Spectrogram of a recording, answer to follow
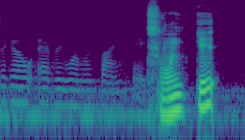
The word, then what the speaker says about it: Tlingit: Tlingit? Tlingit? It doesn't sound like they're saying lingit. There's like the T before it.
